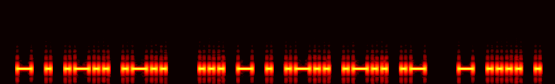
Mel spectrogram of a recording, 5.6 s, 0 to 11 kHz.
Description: Morse code, heard as a keyed tone, about 24 wpm, 610 Hz. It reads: TELL STELLA THE
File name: 1 English 25wpm / AQC28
